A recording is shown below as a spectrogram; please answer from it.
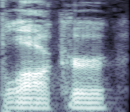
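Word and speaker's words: Blockr: a second ago but it's blocker is b c KR I think you pronounce it blocker but there's no e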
